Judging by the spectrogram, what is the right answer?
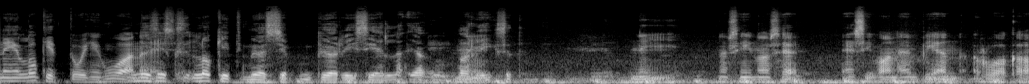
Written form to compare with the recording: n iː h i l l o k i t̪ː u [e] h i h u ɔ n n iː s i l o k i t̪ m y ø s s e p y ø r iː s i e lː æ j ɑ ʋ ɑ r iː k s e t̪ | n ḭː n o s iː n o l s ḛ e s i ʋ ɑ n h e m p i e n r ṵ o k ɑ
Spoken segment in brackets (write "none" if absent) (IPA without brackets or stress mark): i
